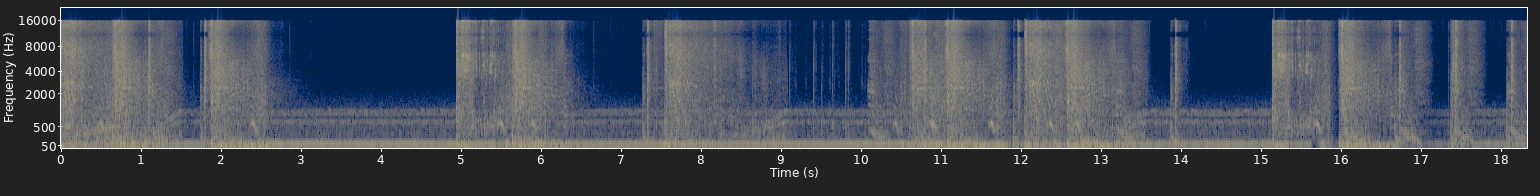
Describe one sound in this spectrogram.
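Gunfire blasts out in quick bursts.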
